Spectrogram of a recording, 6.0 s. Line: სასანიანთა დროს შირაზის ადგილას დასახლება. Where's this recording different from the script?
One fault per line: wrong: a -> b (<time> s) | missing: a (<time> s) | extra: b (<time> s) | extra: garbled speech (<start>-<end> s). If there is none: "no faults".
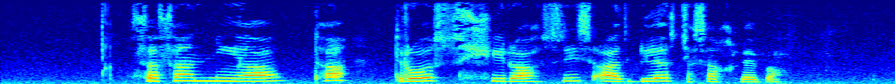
no faults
